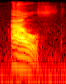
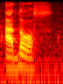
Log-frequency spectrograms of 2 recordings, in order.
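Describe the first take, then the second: First: The middle consonant is left out entirely. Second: The middle consonant is a D sound. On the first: The child omits the sound. "me va a decir aos" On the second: The child substitutes another sound. "me diga a dos"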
